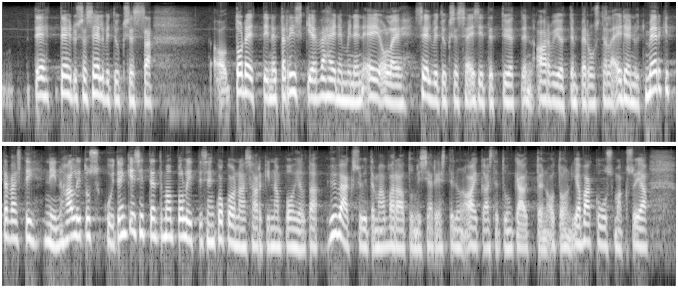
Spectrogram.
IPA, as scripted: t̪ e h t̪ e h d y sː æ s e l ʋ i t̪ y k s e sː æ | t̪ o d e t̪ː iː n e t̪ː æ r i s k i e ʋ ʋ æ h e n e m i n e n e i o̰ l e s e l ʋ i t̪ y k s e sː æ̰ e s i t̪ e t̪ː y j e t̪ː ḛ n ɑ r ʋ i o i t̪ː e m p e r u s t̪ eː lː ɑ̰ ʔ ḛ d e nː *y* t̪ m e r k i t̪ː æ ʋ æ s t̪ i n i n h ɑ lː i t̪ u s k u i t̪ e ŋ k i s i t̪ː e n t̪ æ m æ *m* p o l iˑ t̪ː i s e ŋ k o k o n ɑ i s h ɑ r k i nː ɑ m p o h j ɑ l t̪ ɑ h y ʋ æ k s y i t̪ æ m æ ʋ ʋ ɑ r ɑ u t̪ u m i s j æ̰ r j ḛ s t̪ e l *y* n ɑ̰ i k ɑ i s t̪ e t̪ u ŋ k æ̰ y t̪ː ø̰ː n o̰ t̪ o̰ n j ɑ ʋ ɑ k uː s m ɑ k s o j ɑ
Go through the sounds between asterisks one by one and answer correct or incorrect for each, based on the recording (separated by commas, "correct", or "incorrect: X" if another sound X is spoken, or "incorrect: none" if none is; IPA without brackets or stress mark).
correct, correct, correct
